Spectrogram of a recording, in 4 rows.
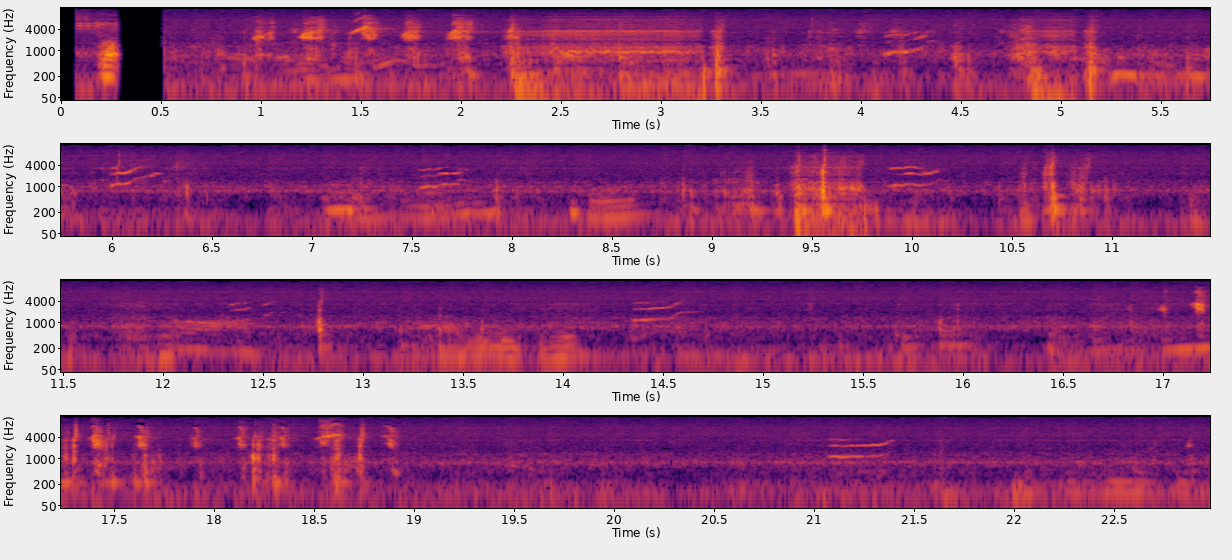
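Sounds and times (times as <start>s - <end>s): baby monkey squeaking cries: 1.0s - 3.2s, 4.0s - 4.9s, 5.9s - 6.4s, 7.5s - 7.8s, 9.8s - 10.2s, 14.4s - 14.8s, 17.0s - 19.0s, 21.1s - 21.4s.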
